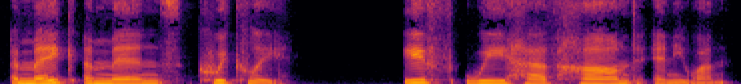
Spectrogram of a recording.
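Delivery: slow, deliberate reading of the line; slow emphatic reading. Shown as a demonstration. Teacher reads the book's line slowly to her group. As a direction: lean on each word to land it. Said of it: "It says".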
